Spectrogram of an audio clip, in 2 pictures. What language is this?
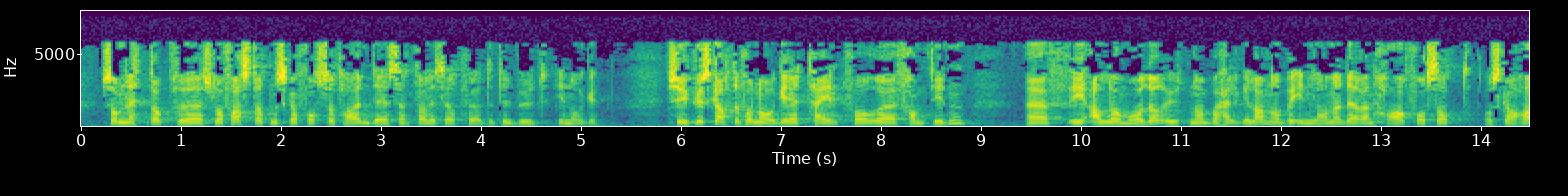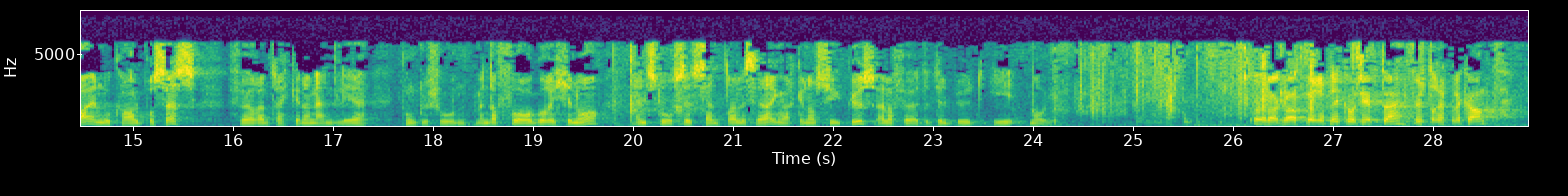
Norwegian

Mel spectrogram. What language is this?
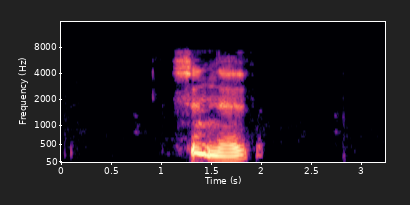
Kabyle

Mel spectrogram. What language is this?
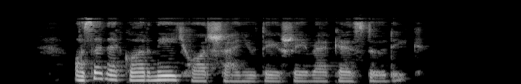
Hungarian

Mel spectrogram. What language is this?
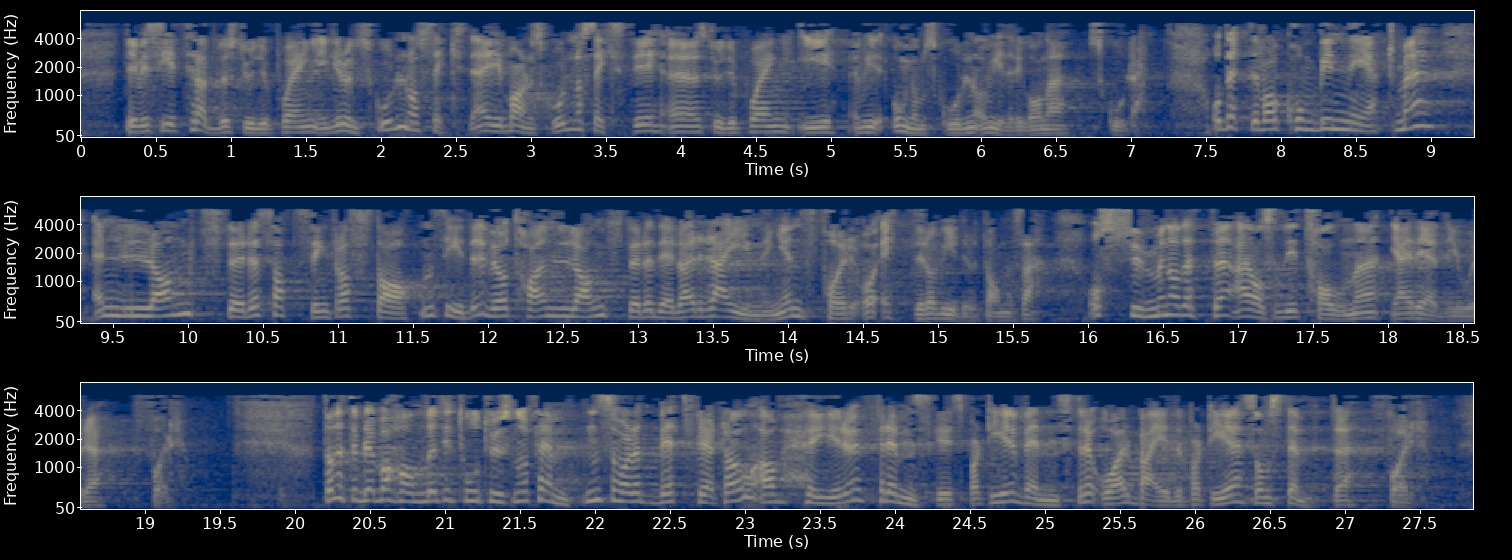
Norwegian Bokmål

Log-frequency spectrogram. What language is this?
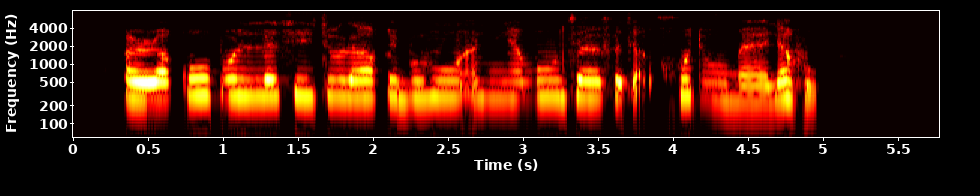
Arabic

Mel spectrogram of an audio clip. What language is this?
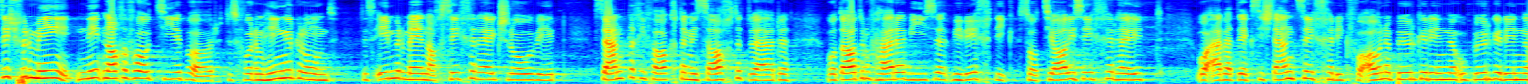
Swiss German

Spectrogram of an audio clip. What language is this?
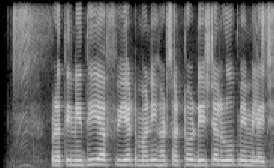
Magahi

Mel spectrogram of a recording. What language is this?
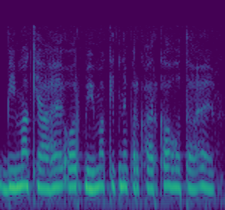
Hindi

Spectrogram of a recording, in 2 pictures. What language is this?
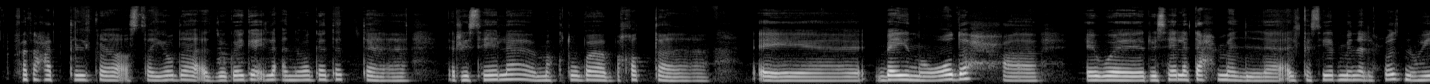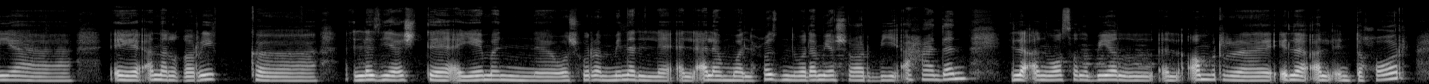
Egyptian Arabic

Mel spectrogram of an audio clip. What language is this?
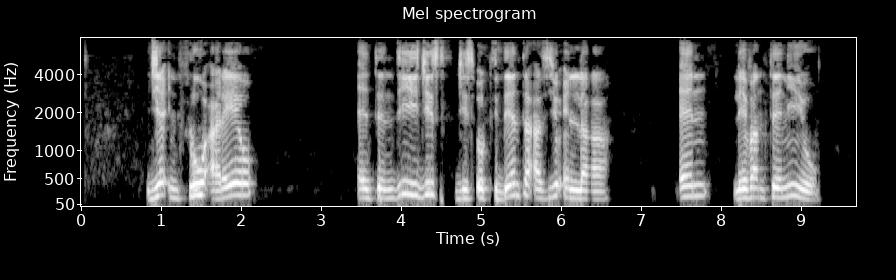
Esperanto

